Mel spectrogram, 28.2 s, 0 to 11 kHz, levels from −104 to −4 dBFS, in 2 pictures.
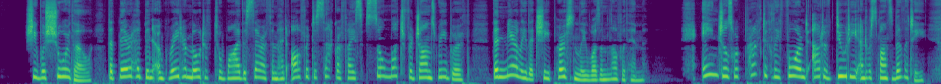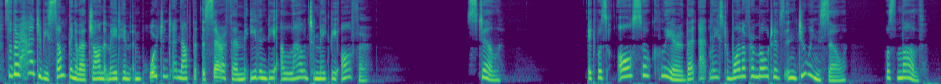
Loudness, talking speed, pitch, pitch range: -27 LUFS, 175 wpm, 255 Hz, 210-295 Hz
